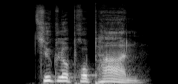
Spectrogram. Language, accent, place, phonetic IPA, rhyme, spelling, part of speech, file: German, Germany, Berlin, [t͡syklopʁoˈpaːn], -aːn, Cyclopropan, noun, De-Cyclopropan.ogg
- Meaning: cyclopropane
